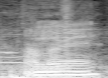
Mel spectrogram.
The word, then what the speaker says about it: Amaarae: A-M-A-A-R-A-E. Amare. – A-M-A-A.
